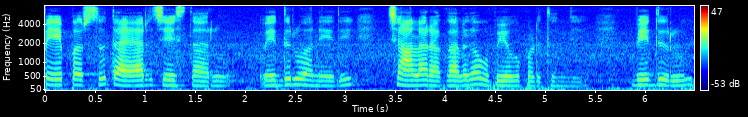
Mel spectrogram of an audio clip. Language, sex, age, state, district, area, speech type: Telugu, female, 30-45, Andhra Pradesh, Kurnool, rural, spontaneous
